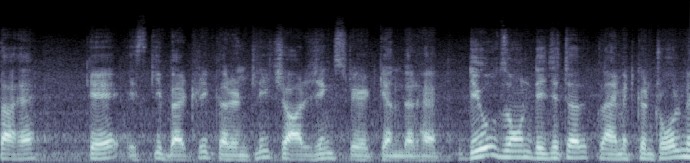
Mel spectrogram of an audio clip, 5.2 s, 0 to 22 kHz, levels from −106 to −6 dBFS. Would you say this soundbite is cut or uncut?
cut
